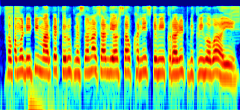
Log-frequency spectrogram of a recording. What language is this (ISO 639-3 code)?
mag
